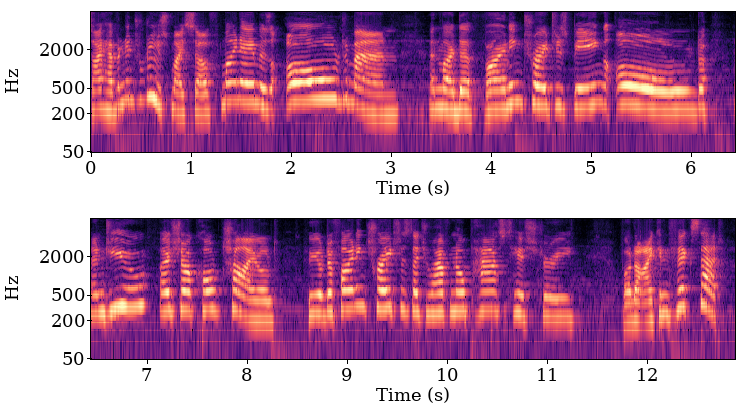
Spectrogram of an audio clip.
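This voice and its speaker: A woman voicing a greedy, condescending old male architect in a game, with a pompous, drawn-out manner. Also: high-pitched, fairly bright tone, voice pushed up.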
